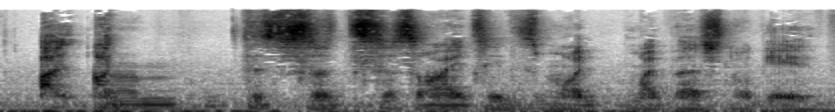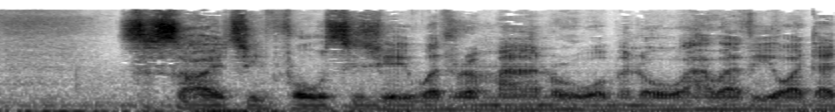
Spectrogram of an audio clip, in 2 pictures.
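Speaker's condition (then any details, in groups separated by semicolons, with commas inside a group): Laryngectomy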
